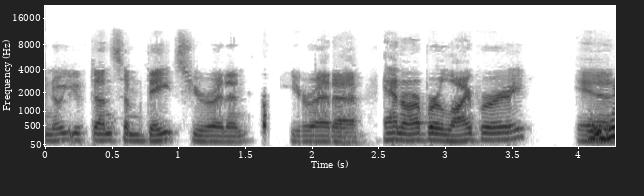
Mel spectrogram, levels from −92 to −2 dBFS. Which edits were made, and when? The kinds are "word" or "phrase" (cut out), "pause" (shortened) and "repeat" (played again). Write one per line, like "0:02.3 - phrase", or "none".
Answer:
0:02.5 - pause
